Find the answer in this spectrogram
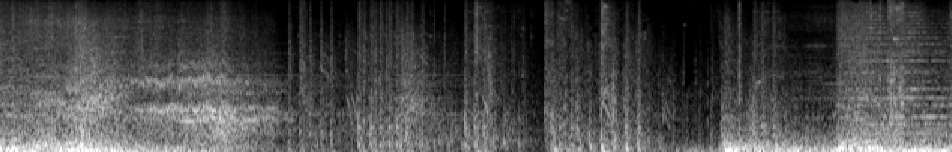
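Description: Bursts of rapid gunfire mixed with music. The sound drops and turns choppy in the middle, with sharp cracks, and comes back loud near the end.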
